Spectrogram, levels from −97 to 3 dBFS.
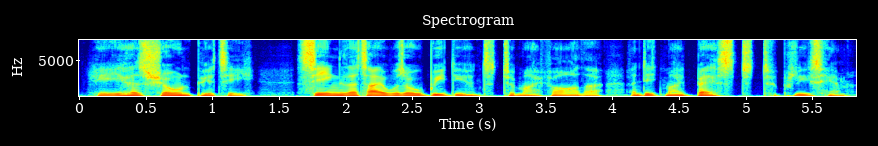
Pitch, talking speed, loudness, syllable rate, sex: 110 Hz, 195 wpm, -18 LUFS, 4.6 syllables/s, male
